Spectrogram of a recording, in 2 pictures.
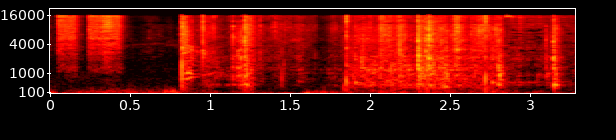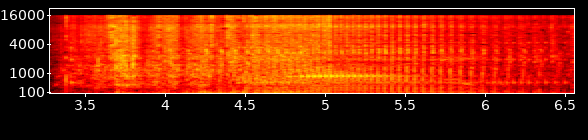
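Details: Old 8 horsepower Honda engine bought at auction, dusty, given a squirt: a few slow pulls, then catches and revs briefly before dying; spark and compression present, fuel delivery fault, runs only on starting fluid.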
